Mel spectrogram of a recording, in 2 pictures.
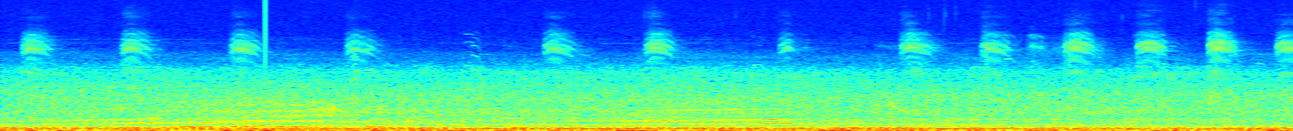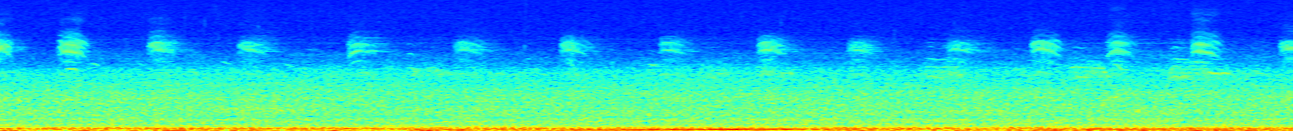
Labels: Are people yelling at one another?
no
